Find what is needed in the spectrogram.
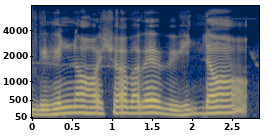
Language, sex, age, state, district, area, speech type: Assamese, male, 60+, Assam, Dhemaji, rural, spontaneous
